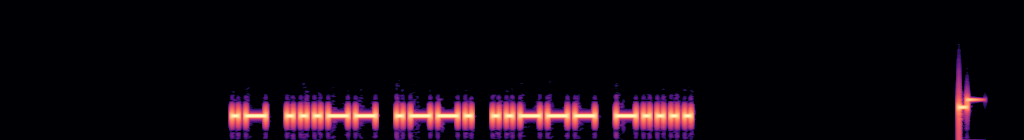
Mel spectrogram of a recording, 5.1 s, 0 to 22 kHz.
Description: Morse code, heard as a keyed tone, about 36 wpm, 700 Hz. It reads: A3P26
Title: Code Groups - 5 Letter:Numbers - 35wpm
